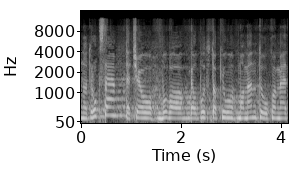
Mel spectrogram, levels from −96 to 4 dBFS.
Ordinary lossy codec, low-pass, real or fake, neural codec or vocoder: Opus, 16 kbps; 9.9 kHz; fake; vocoder, 22.05 kHz, 80 mel bands, Vocos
